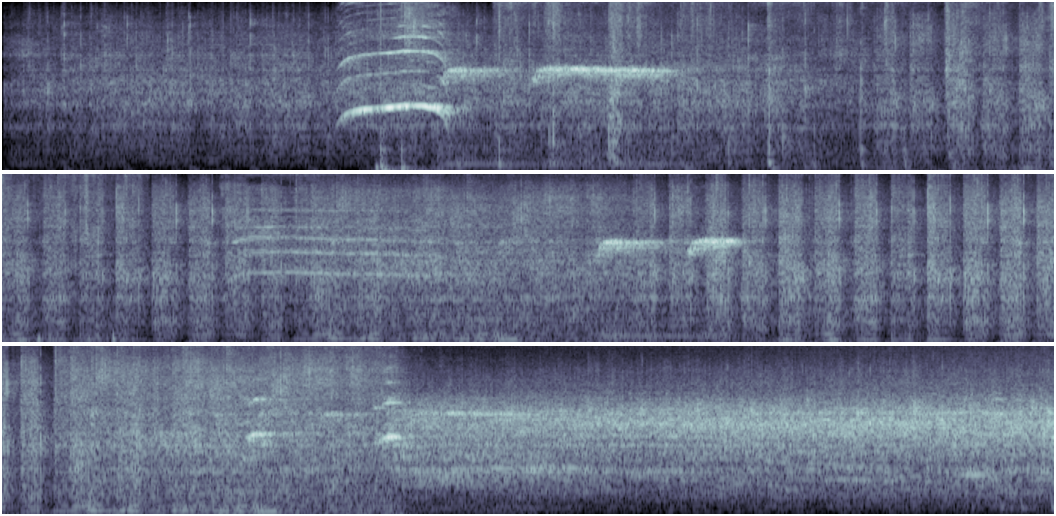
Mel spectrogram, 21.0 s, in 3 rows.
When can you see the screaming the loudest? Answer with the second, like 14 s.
3 s.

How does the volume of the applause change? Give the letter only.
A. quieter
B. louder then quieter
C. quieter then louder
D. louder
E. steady
D.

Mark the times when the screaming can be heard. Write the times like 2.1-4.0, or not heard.
2.2-3.0, 8.4-9.8, 15.6-16.9.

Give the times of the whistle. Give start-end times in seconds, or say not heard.
2.9-4.5, 10.9-11.9, 16.1-17.8.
